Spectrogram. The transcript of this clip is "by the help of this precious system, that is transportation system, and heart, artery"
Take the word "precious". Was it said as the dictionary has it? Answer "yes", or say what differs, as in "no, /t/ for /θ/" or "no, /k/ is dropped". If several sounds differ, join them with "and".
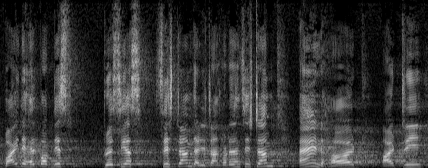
no, /s/ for /ʃ/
